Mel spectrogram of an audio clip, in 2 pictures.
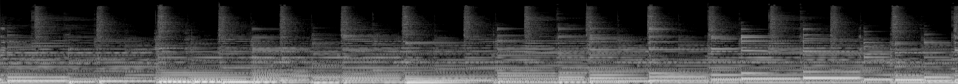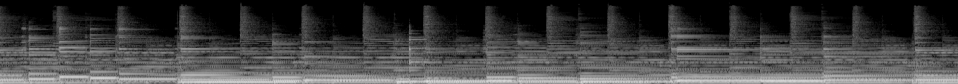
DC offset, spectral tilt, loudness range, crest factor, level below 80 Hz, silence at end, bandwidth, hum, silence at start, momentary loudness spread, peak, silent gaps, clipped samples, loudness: under 0.1%; -7.5 dB/octave; 2 LU; 14 dB; -32 dBFS; 0 s; 16.5 kHz; none; 0 s; 6 LU; -2 dBFS; none; under 0.1%; -17 LUFS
